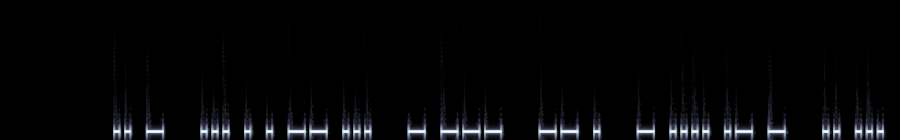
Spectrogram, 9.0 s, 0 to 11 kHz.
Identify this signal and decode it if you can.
Morse code, heard as a keyed tone, about 22 wpm, 700 Hz. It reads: IT SEEMS TO ME THAT IS
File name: practice / 22wpm / Sentences with 4-Word Phrases - 22wpm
